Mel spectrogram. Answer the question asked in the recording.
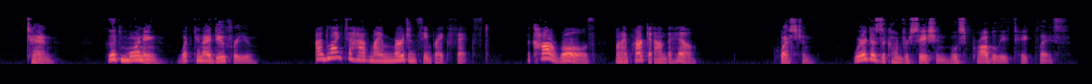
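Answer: At a car repair shop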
